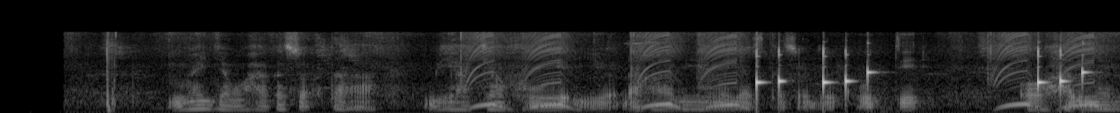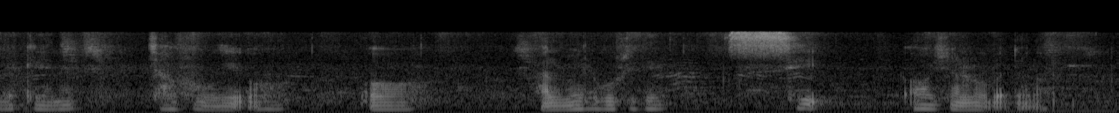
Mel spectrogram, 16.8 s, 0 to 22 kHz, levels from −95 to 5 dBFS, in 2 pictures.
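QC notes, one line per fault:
The speech comes through G.722 wideband coding at 64 kbit/s with no faults, its bandwidth ending near 7.7 kHz, as that wideband telephone path allows.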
